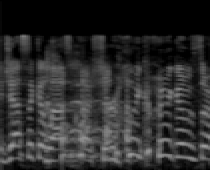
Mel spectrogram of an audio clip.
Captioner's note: laughter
